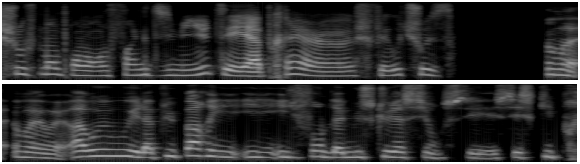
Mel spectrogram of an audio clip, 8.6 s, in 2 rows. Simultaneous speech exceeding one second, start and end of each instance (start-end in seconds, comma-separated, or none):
none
